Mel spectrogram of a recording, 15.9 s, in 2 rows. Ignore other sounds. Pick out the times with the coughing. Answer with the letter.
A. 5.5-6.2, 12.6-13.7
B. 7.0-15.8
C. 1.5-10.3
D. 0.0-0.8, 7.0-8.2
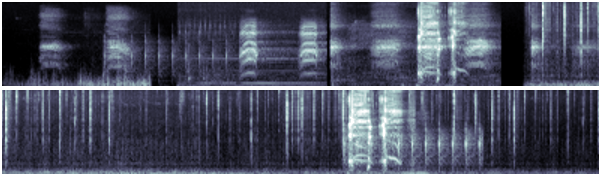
A.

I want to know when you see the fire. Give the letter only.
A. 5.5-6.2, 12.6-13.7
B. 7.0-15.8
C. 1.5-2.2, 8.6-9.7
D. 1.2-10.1
B.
